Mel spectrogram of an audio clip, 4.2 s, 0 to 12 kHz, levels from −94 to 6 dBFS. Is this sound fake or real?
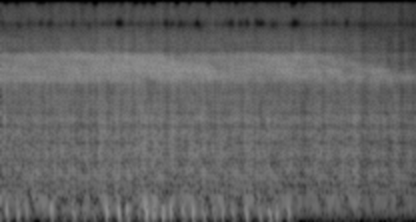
fake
